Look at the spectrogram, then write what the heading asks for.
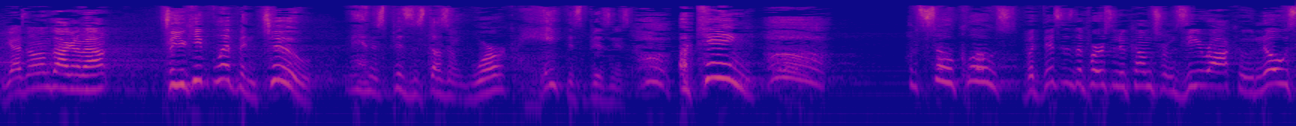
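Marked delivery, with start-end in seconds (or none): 2.9-5.3 low, softer moping grumble; grumbling, dropping low and quiet; mock gloom. Discouraged recruit voiced. 5.5-6.4 higher gasp of surprise; sharp, excited intake of breath. Acted. Gasp at drawing king.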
